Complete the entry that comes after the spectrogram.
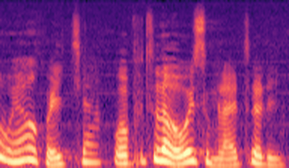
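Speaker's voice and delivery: acted high, whining plea; breaking down. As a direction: wail it like someone wanting to flee home. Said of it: "我整个人崩溃了， 一直哭啊".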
